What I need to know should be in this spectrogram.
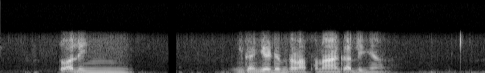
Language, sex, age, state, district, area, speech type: Santali, male, 18-30, Jharkhand, Seraikela Kharsawan, rural, conversation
